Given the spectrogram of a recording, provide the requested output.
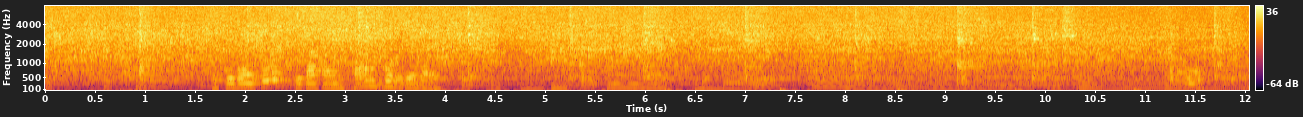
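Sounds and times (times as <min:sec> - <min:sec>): pineapple sizzling in hot oil: 0:00.0 - 0:12.0
metal ladle scraping a wok: 0:02.5 - 0:12.0.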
